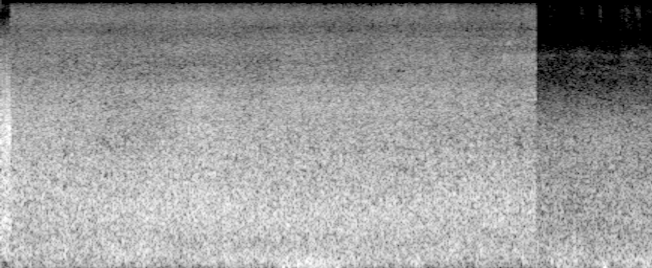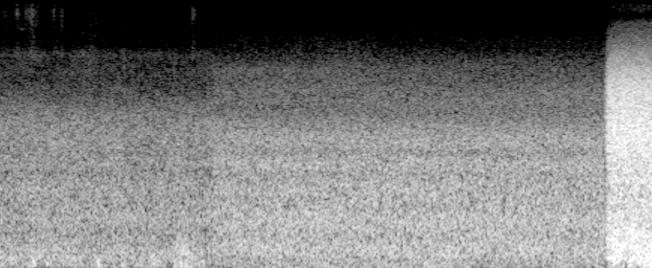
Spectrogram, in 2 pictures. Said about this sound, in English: just walking alongside a beautiful little brook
